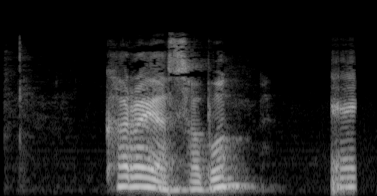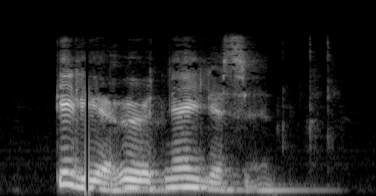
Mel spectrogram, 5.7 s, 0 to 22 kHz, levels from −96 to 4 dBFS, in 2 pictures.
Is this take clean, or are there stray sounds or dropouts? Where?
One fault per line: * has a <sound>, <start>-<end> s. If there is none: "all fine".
* has a laugh, 2.5-2.7 s
* has a dropout, 3.5-3.5 s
